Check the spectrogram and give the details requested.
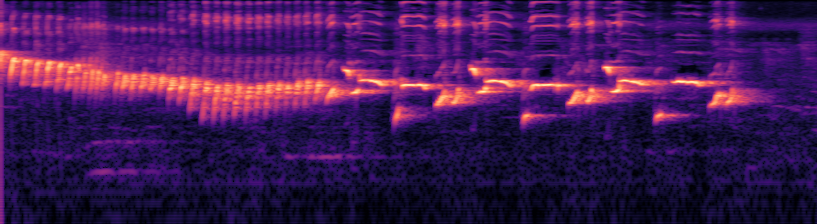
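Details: Captive white-rumped shama of the Aceh type, kept as a singing bird, in loud continuous song: a long run of rapid descending trills, then varied whistled phrases repeated roughly every half second, each ending in a low note.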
